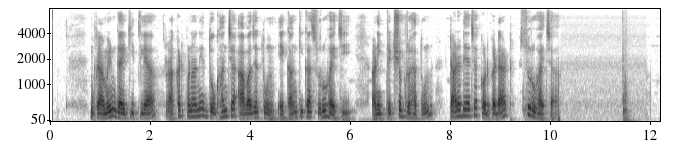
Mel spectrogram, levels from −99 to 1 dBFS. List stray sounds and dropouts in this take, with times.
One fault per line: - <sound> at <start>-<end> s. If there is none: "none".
- thud at 11.4-11.8 s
